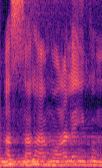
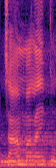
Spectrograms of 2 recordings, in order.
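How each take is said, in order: First: Every syllable is pronounced fully and carefully. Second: The opening syllables are slurred into 'cha'. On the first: The speaker calls it right. "উচ্চারণ শুদ্ধ করে বলতে হইবে" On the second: The speaker calls it wrong. "অনেকে কিন্তু বলে"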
